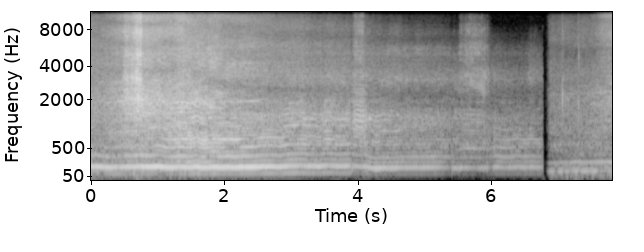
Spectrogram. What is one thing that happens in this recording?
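A rally car engine roars loudly close by, then fades as the car speeds away.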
